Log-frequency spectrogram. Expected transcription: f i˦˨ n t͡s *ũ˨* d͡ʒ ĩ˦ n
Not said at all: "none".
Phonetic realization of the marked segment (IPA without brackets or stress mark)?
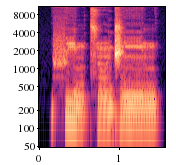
ũ˨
